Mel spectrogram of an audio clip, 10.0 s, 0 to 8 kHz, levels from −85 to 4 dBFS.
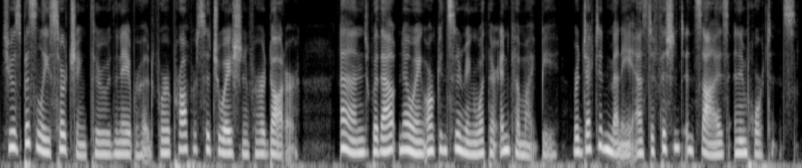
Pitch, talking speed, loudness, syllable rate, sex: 190 Hz, 190 wpm, -16 LUFS, 6.1 syllables/s, female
